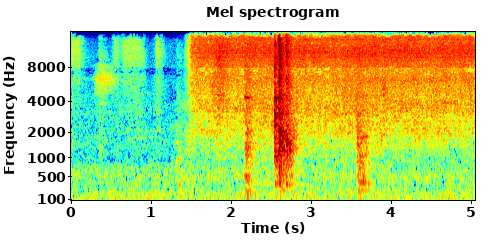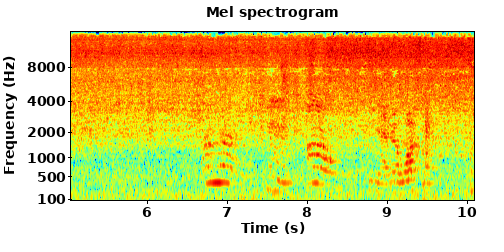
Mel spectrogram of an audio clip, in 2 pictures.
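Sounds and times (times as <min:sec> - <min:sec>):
tap water running into sink: 0:01.5 - 0:10.0
dishes knocking against sink: 0:02.2 - 0:02.9.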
